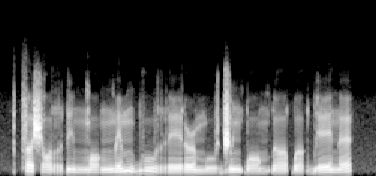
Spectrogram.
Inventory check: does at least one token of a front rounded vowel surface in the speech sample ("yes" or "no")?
no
